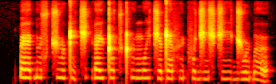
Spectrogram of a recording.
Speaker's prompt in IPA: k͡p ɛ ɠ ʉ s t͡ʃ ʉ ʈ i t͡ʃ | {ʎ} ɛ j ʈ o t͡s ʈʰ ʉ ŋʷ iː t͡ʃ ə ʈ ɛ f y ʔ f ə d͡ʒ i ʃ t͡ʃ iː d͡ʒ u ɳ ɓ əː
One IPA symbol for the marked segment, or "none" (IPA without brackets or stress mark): ɽ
